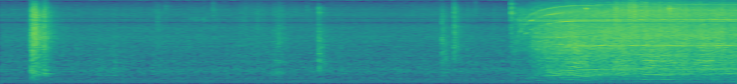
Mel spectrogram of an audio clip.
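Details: Bissell upright pet vacuum after full cleaning and rinsed foam filter, reassembled; handling taps, then spins up into a steady even high whoosh, no rattle or labouring, running normally.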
